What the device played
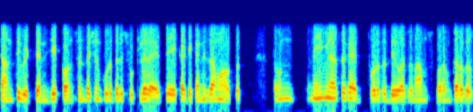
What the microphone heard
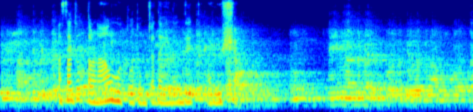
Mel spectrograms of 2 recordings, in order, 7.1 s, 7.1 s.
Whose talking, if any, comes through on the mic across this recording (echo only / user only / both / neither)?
both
